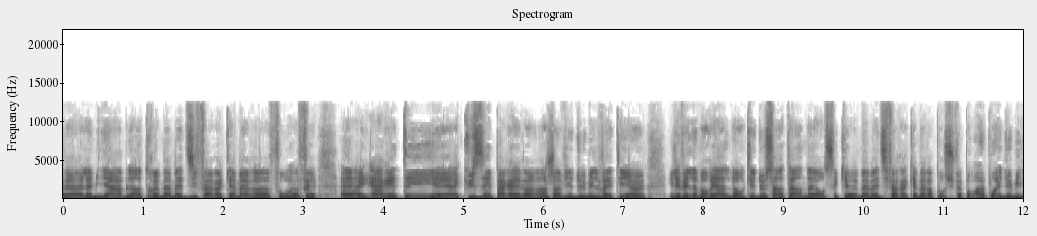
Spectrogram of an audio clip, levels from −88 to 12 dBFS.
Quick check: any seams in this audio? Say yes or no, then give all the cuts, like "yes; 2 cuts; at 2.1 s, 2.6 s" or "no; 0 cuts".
no; 0 cuts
